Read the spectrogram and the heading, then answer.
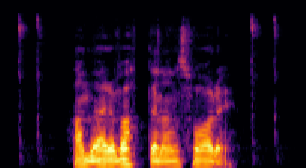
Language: Swedish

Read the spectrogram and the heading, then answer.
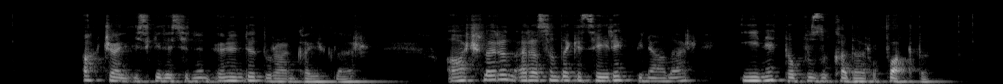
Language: Turkish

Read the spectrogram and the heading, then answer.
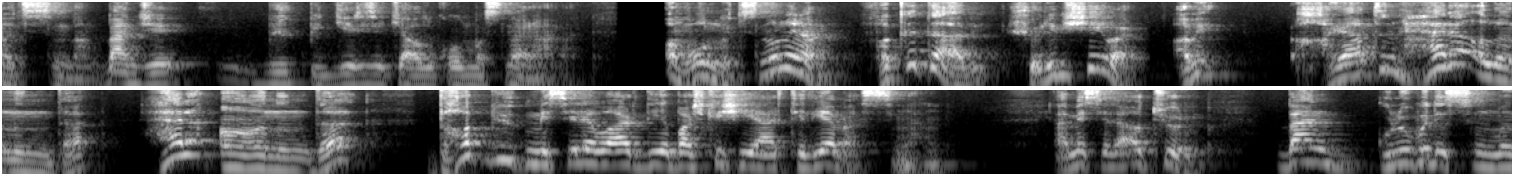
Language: Turkish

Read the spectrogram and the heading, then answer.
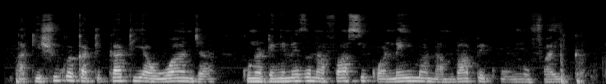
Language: Swahili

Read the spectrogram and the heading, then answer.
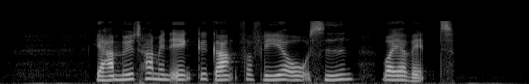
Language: Danish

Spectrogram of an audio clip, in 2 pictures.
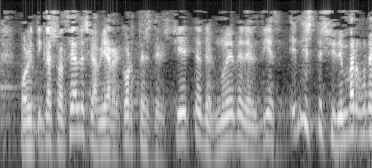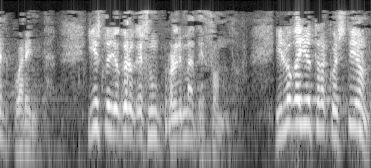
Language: Spanish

